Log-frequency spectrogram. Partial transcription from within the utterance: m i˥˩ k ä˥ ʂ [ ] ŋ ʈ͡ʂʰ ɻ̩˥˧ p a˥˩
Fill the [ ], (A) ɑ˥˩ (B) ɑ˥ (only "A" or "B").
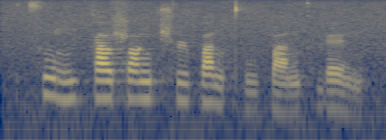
B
